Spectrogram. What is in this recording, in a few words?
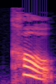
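"kou" fourth tone, pinyin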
